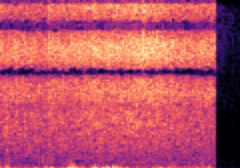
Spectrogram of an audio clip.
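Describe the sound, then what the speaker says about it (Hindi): Heavy monsoon rain pours down in Ranchi, a dense, loud, steady roar of drops hitting surfaces that cuts off abruptly near the end. "आप देख सकते हैं हमारे पीछे कि झमाझम बारिश जो है वो रांची में हो रही है।"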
